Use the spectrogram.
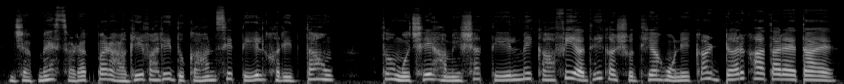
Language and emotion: Hindi, fearful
